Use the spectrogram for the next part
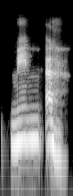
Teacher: Kathirum min, and for noon there is izhar, because after noon sakina you find huruf halaqi, and that makes noon sakina a very clear sound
